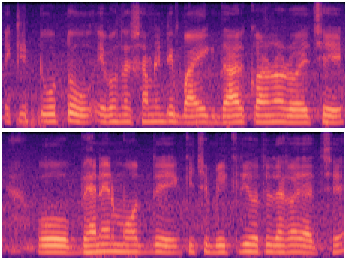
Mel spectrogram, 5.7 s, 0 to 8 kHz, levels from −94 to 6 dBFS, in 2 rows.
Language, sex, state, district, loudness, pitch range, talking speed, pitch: Bengali, male, West Bengal, North 24 Parganas, -18 LUFS, 155-165 Hz, 200 wpm, 160 Hz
